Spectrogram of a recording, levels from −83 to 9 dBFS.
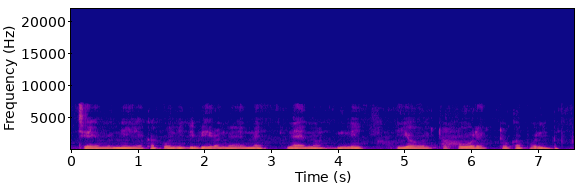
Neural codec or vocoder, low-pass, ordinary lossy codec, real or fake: codec, 24 kHz, 6 kbps, HILCodec; 7.2 kHz; AAC, 32 kbps; fake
